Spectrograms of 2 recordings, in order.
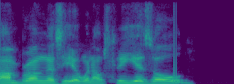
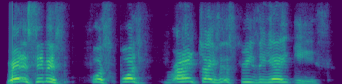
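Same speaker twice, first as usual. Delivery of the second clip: big proud fan proclamation, higher and louder; excited boast; 6 semitones higher, 6 dB louder than usual. Real, not acted. Proud Yankee fan to viewers, excited announcer-like boast. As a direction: trumpet it like a stadium announcer.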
